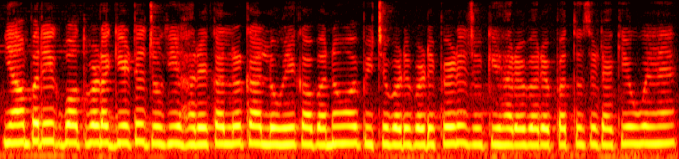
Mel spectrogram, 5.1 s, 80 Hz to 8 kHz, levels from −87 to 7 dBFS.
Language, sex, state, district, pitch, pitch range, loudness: Hindi, female, Himachal Pradesh, Shimla, 290 Hz, 275-295 Hz, -15 LUFS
